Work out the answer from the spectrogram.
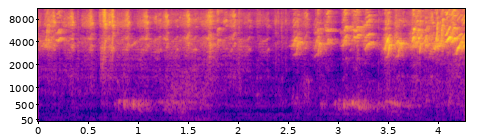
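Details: Nestling barn swallows in a cowshed with several nests, 28 July 2024: dense, loud, high-pitched twittering throughout, growing harsher and stronger toward the end.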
